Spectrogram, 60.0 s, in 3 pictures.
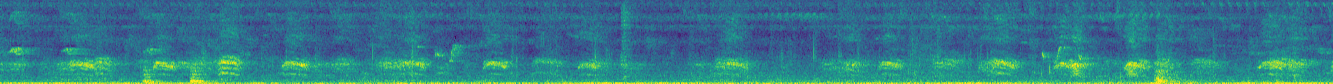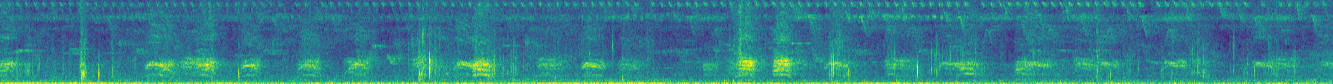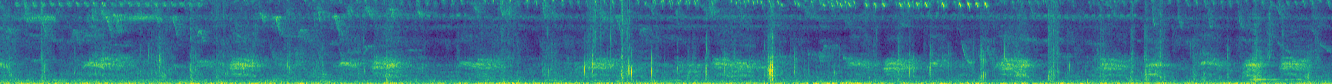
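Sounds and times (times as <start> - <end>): steady low hum: 0.0 - 59.9
birds calling: 12.4 - 59.9.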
